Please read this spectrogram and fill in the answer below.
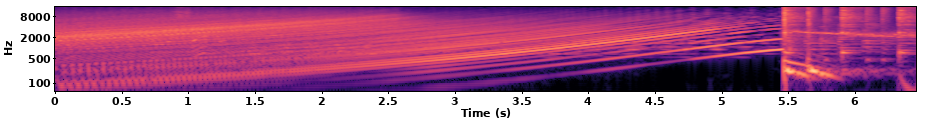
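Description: Electronic DJ-remix build-up: a rising pitch sweep climbs steadily for about five seconds, then cuts off abruptly as hard drum hits and deep bass thumps that fall in pitch come in near the end.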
